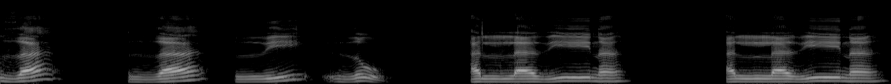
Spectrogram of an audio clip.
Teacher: Huruf dzal tipis karena dia sifatnya istifal.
